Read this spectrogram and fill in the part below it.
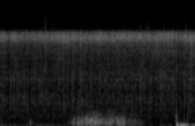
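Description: Bottle gourd leaves with a dried fish paste fry over low heat in a pan, giving a steady, soft, even sizzle with a brief muffled stir near the middle.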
